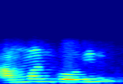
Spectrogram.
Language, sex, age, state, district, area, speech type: Tamil, female, 18-30, Tamil Nadu, Sivaganga, rural, conversation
